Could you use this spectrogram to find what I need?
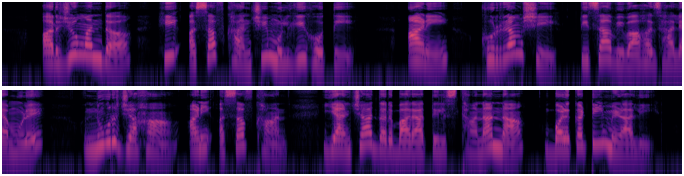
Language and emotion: Marathi, neutral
